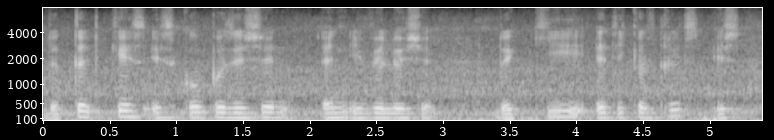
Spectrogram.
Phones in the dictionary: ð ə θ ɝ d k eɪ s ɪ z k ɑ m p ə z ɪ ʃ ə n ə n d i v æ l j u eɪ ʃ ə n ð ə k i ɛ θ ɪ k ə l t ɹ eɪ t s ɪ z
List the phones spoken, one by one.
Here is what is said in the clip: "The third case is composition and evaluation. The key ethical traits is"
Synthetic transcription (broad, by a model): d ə t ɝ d k eɪ s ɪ s k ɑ m p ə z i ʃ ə n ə n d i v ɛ l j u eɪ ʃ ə n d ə k i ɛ t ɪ k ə l t ɹ eɪ t s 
